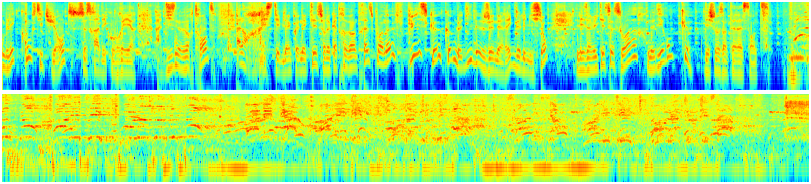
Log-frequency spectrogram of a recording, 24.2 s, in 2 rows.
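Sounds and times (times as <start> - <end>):
speech: 0.0 - 12.8
street protest crowd: 11.8 - 24.2.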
